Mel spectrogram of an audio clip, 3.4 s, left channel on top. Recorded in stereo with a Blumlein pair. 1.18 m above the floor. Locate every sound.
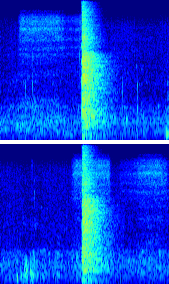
1.6 s a clap: 30° left, 0.8 m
